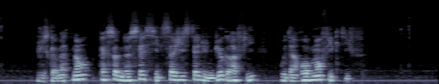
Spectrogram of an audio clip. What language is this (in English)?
French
